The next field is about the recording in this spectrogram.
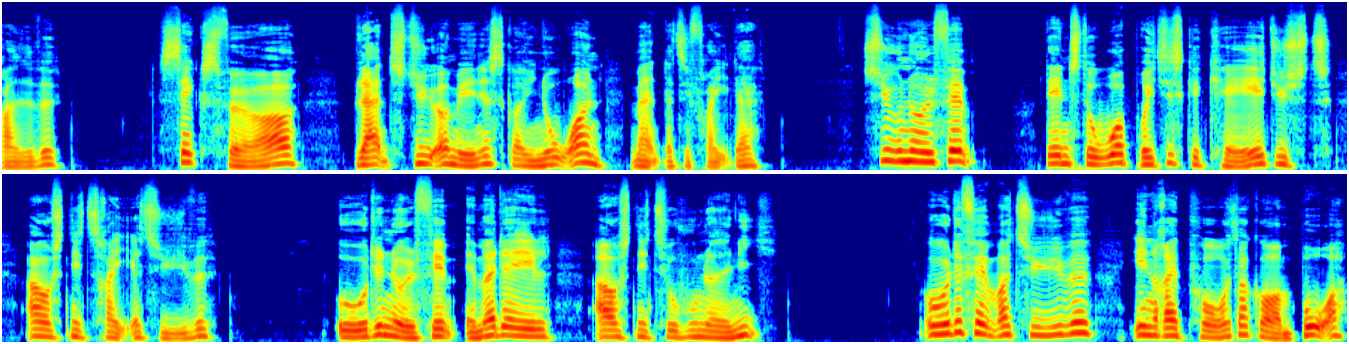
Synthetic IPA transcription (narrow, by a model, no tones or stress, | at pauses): aðˠʋə | seɡ̥sfɶɐ | b̥læn̰d̥sd̥yɐ̰menəsɡ̥ɐino̝̰ːɐnʋæn̰d̥æt͡sʰe̝lfʁɛ̰ːd̥æ | syʊ̰nɔ̽lfem̰ | d̥ensd̥o̝ːɐb̥ʁid̥isɡ̥əkʰɛd̥ysd̥ | ʔɑ̈ʊsnid̥̚t͡sʰʁɛːʔɒt͡sʰyːʋə | ʔɔ̽ːdənɔ̽lfem̰emæd̥ɛɪl | ʔɑ̈ʊsnid̥̚t͡sʰo̝̰ːɦunʁɐðˠɐnḭː | ʔɔ̽ːɾəfem̰ɒ̽t͡sʰyːʋə | ʔe̝nʁɛpʰɒːd̥ɐɡ̥ɒ̰ɒmb̥o̝ɐ̰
